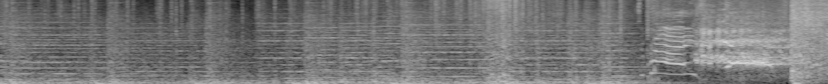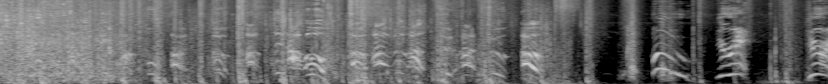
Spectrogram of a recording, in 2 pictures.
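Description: Film-score music with held chords, then about six and a half seconds in a loud cartoon scream and a crash as the animated lion tackles the zebra, followed by a string of short cries and grunts as the music drops away near the end.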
